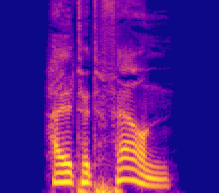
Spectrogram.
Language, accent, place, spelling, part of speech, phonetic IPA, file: German, Germany, Berlin, haltet fern, verb, [ˌhaltət ˈfɛʁn], De-haltet fern.ogg
- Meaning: inflection of fernhalten: 1. second-person plural present 2. second-person plural subjunctive I 3. plural imperative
